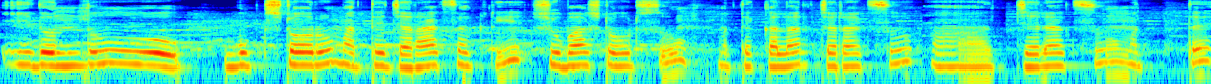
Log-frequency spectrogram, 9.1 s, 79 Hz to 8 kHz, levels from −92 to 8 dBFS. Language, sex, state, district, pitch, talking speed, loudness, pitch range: Kannada, female, Karnataka, Dakshina Kannada, 220 Hz, 100 wpm, -17 LUFS, 210-235 Hz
